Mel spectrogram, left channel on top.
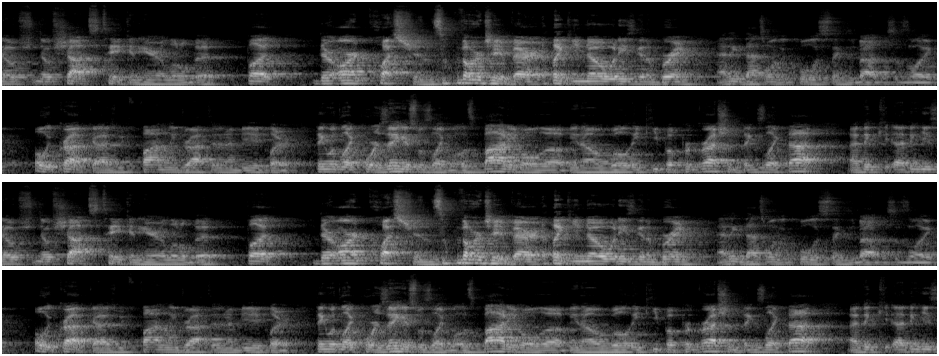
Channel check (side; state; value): both; normal; correlation 0.53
